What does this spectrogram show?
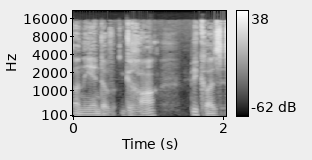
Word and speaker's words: grand: we're going to look at is the word Gra no you know what gra means already yes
